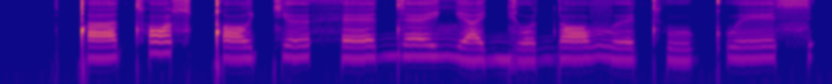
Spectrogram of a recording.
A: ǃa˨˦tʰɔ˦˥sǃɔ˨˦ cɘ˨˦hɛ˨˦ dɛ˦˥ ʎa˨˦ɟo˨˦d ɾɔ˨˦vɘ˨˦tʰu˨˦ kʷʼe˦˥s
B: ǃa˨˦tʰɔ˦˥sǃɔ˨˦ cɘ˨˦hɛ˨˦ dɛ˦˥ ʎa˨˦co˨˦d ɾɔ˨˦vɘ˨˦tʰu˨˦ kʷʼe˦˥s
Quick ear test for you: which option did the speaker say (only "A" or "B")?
A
